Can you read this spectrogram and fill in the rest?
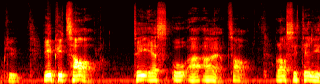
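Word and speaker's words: Tsoar: Tsar.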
